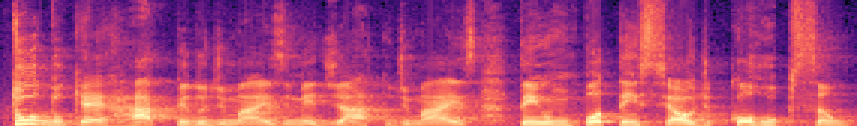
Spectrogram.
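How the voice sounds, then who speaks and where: A Brazilian man preaching in a fairly high, ringing voice. He stays emphatic and lively, sometimes swerving into a playful joke before driving his point home. He sounds like a pastor working a church crowd. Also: measured pace. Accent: Brazilian Portuguese. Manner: animated, emphatic preaching with joking asides. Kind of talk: sermon. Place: church congregation.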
